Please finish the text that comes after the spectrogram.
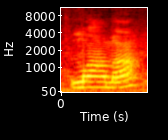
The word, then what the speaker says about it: llama: That's how you say it, llama.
